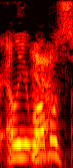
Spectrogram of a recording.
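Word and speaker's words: Heliot: about is that fair Elliot Ramos I think the H is silent I think you're right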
